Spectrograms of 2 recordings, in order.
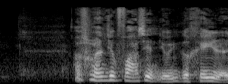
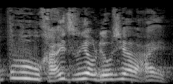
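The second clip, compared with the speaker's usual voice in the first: insistent outcry; 10 semitones higher, 5 dB louder, slower than usual. Retold or imitated. Husband insists on keeping baby.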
